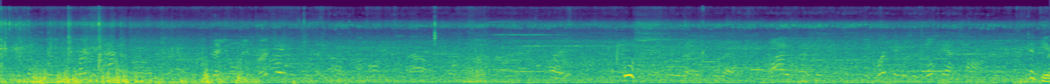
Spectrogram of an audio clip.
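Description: Busy city-street ambience: a steady hum of traffic with scattered voices of passers-by, and wind buffeting the phone's microphone, strongest in the first couple of seconds. One brief loud sound stands out a little past the middle.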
